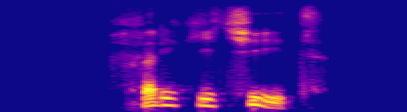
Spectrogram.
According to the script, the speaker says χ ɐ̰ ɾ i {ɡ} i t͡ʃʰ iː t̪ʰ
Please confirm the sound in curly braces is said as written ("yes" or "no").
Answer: no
